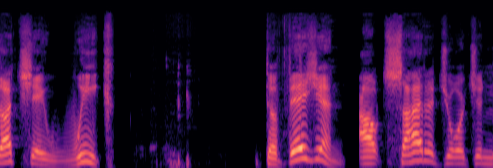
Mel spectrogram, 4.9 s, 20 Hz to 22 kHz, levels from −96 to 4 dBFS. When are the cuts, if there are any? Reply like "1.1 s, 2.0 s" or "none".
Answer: 3.5 s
